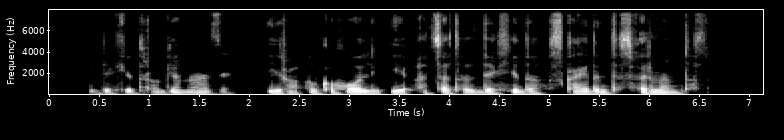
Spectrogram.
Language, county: Lithuanian, Kaunas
